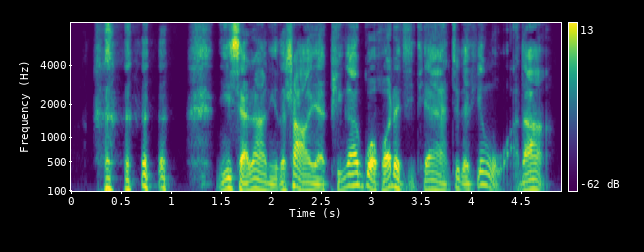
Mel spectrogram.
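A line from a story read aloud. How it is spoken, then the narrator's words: Calm, half-smiling. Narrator (Chinese): 刘墨林也不生气，似笑非笑的说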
